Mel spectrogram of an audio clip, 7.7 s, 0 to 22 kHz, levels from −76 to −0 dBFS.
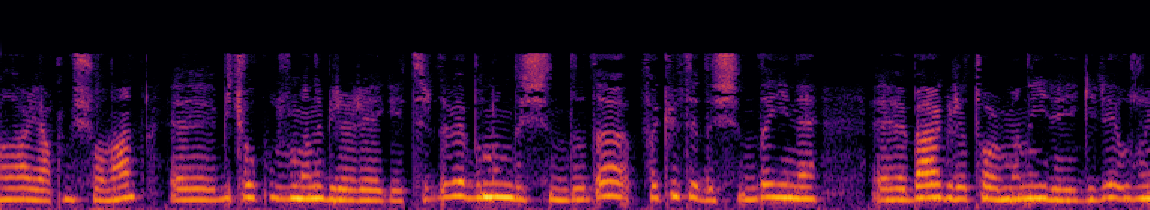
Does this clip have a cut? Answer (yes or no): yes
